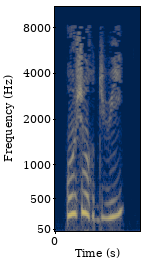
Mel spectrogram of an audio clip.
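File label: "aujourd'hui", French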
